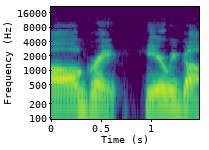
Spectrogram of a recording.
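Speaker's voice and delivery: put-on, slightly sarcastic tone. Recalling waking up on day three, the speaker retells his reaction: retelling own sarcastic reaction. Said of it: "Kind of sarcastic a little bit".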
